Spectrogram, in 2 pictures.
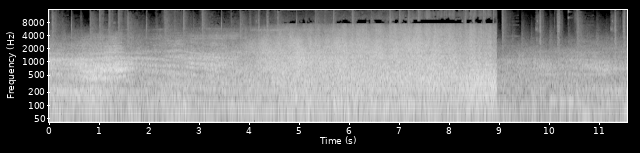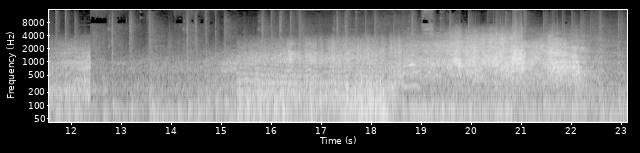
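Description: A fighter jet roars low overhead.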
